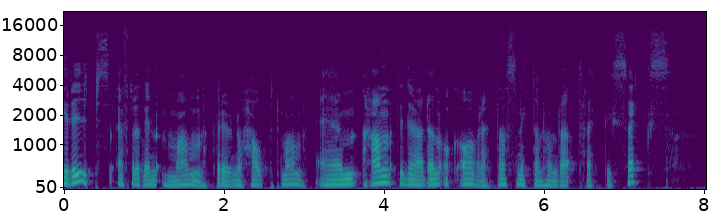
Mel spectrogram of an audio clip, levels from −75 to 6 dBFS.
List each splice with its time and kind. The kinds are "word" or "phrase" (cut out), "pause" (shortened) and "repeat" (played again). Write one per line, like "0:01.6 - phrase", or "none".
0:01.0 - word
0:01.9 - phrase
0:04.1 - word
